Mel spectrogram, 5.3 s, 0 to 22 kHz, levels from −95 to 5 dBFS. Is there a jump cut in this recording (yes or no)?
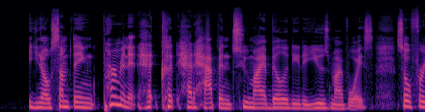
no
